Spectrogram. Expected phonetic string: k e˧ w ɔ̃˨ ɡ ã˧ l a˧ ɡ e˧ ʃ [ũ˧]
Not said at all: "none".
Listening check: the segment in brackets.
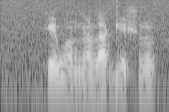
ũ˧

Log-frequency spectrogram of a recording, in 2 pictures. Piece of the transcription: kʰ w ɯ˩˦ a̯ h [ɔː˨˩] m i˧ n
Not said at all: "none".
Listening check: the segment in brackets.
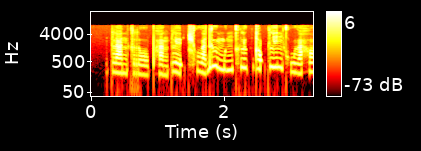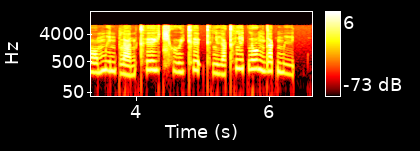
ɔː˧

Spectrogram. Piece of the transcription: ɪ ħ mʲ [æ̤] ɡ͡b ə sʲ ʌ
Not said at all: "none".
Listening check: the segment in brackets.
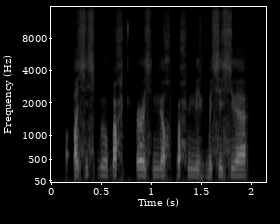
æ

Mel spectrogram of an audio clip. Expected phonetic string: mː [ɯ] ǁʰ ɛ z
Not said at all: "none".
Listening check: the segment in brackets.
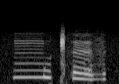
ʊ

